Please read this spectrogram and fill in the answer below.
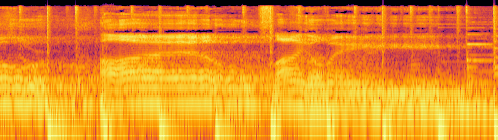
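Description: A man singing a Malayalam Christian worship song into a microphone, holding long wavering notes, over a backing track with a steady low beat.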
